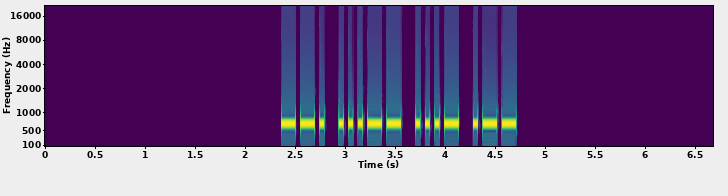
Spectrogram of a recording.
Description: Morse code, heard as a keyed tone, about 25 wpm, 700 Hz. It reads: G3VW
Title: DXCC-100 Call Signs - 4 Characters - Repeated 3x - 25wpm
